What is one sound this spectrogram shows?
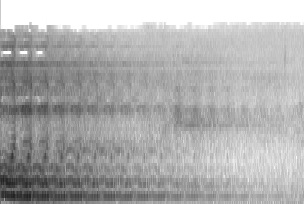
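A man chants a long, wavering note through a microphone with heavy echo, slowly fading away.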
